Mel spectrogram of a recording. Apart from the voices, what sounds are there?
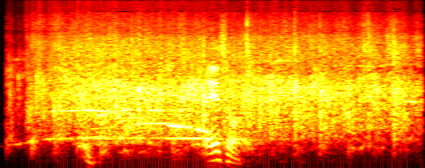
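applause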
